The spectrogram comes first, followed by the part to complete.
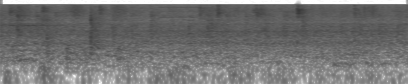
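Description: Steady low rumbling noise with a couple of faint clicks about half a second and a second in.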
